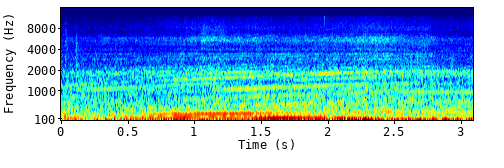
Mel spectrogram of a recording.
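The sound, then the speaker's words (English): A steady electric whine with rising tonal harmonics as a Zero electric motorcycle accelerates through the streets of downtown Washington, D.C., accompanied by a low rumble of road and wind noise, fairly loud throughout. “took the Zero motorcycle through the mean streets of downtown Washington, D.C.”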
